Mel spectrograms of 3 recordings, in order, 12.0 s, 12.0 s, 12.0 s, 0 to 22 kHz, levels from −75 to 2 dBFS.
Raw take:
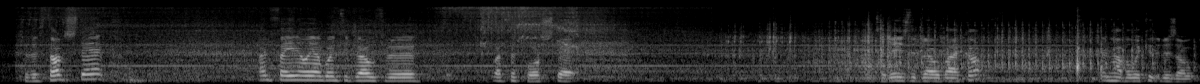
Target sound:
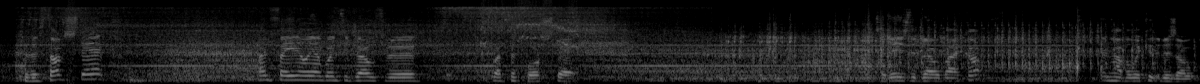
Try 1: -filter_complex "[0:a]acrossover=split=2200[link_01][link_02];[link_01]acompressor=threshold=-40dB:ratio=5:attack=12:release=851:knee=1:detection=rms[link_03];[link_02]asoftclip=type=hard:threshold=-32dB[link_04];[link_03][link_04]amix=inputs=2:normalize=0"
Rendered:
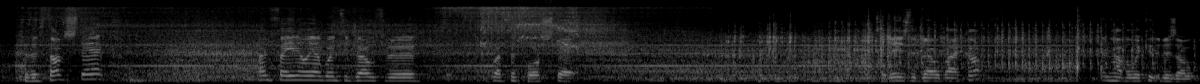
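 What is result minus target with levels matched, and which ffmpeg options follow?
hard clipping: distortion −8 dB
-filter_complex "[0:a]acrossover=split=2200[link_01][link_02];[link_01]acompressor=threshold=-40dB:ratio=5:attack=12:release=851:knee=1:detection=rms[link_03];[link_02]asoftclip=type=hard:threshold=-38.5dB[link_04];[link_03][link_04]amix=inputs=2:normalize=0"

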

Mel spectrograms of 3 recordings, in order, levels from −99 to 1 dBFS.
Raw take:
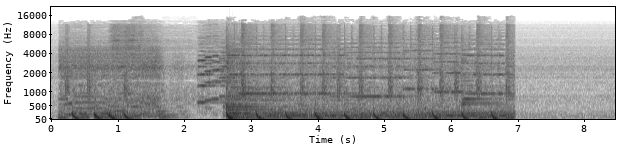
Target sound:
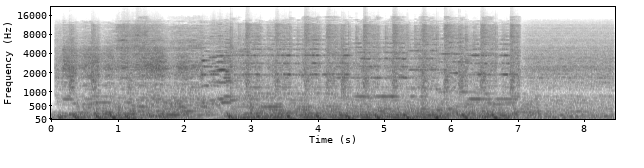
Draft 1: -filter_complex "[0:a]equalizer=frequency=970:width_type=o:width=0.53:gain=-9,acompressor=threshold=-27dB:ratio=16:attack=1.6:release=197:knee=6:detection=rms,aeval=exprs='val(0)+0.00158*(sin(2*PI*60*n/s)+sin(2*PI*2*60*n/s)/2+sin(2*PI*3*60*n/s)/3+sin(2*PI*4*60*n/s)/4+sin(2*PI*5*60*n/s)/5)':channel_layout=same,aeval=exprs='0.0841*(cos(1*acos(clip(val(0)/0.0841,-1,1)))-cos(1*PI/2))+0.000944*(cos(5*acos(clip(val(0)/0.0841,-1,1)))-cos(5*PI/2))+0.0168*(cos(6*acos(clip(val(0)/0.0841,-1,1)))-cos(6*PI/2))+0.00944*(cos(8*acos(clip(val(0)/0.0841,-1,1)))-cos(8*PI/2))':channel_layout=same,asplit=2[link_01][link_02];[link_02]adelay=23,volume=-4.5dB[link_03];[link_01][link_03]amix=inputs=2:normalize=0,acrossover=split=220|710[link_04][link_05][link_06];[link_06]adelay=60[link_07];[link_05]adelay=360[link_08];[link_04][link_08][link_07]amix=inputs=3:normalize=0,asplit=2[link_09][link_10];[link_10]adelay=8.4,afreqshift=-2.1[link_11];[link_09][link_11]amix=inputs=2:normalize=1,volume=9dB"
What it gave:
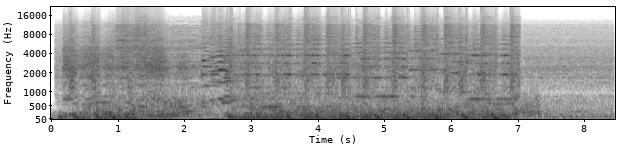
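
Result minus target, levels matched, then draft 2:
downward compressor: peak gain reduction −6 dB
-filter_complex "[0:a]equalizer=frequency=970:width_type=o:width=0.53:gain=-9,acompressor=threshold=-33.5dB:ratio=16:attack=1.6:release=197:knee=6:detection=rms,aeval=exprs='val(0)+0.00158*(sin(2*PI*60*n/s)+sin(2*PI*2*60*n/s)/2+sin(2*PI*3*60*n/s)/3+sin(2*PI*4*60*n/s)/4+sin(2*PI*5*60*n/s)/5)':channel_layout=same,aeval=exprs='0.0841*(cos(1*acos(clip(val(0)/0.0841,-1,1)))-cos(1*PI/2))+0.000944*(cos(5*acos(clip(val(0)/0.0841,-1,1)))-cos(5*PI/2))+0.0168*(cos(6*acos(clip(val(0)/0.0841,-1,1)))-cos(6*PI/2))+0.00944*(cos(8*acos(clip(val(0)/0.0841,-1,1)))-cos(8*PI/2))':channel_layout=same,asplit=2[link_01][link_02];[link_02]adelay=23,volume=-4.5dB[link_03];[link_01][link_03]amix=inputs=2:normalize=0,acrossover=split=220|710[link_04][link_05][link_06];[link_06]adelay=60[link_07];[link_05]adelay=360[link_08];[link_04][link_08][link_07]amix=inputs=3:normalize=0,asplit=2[link_09][link_10];[link_10]adelay=8.4,afreqshift=-2.1[link_11];[link_09][link_11]amix=inputs=2:normalize=1,volume=9dB"

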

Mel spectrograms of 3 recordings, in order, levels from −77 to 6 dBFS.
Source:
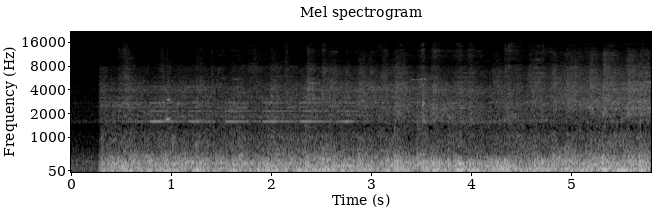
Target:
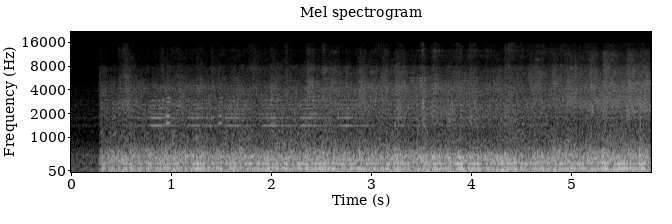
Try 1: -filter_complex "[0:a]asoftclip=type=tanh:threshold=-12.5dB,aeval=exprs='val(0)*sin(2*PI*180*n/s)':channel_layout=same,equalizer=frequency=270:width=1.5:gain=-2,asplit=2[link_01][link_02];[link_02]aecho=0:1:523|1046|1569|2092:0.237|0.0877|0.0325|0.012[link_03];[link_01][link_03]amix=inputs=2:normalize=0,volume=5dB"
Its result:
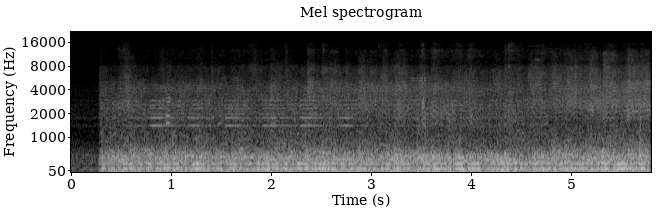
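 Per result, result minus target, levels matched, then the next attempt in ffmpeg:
soft clipping: distortion +19 dB; echo-to-direct −6.5 dB
-filter_complex "[0:a]asoftclip=type=tanh:threshold=-1.5dB,aeval=exprs='val(0)*sin(2*PI*180*n/s)':channel_layout=same,equalizer=frequency=270:width=1.5:gain=-2,asplit=2[link_01][link_02];[link_02]aecho=0:1:523|1046|1569|2092:0.237|0.0877|0.0325|0.012[link_03];[link_01][link_03]amix=inputs=2:normalize=0,volume=5dB"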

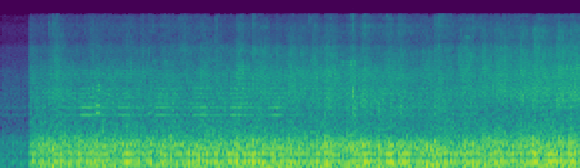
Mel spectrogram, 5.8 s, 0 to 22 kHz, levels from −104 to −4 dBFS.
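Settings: echo-to-direct −6.5 dB
-filter_complex "[0:a]asoftclip=type=tanh:threshold=-1.5dB,aeval=exprs='val(0)*sin(2*PI*180*n/s)':channel_layout=same,equalizer=frequency=270:width=1.5:gain=-2,asplit=2[link_01][link_02];[link_02]aecho=0:1:523|1046|1569|2092:0.501|0.185|0.0686|0.0254[link_03];[link_01][link_03]amix=inputs=2:normalize=0,volume=5dB"

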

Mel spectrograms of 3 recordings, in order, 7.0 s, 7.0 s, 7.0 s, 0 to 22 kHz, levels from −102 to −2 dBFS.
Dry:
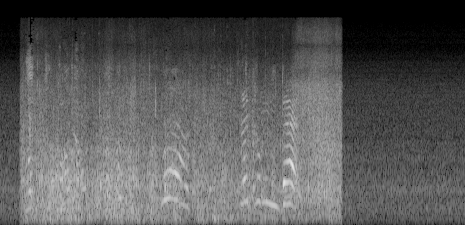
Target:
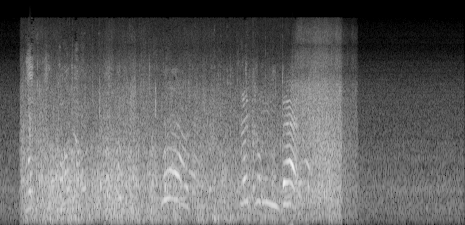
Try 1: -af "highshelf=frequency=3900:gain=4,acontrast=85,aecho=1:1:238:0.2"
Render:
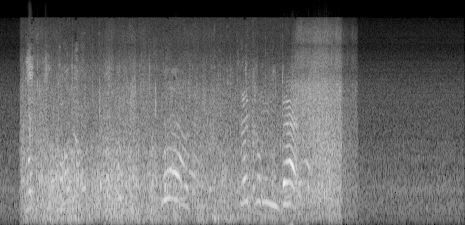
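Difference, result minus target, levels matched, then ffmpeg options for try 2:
8,000 Hz band +5.0 dB
-af "highshelf=frequency=3900:gain=-4,acontrast=85,aecho=1:1:238:0.2"

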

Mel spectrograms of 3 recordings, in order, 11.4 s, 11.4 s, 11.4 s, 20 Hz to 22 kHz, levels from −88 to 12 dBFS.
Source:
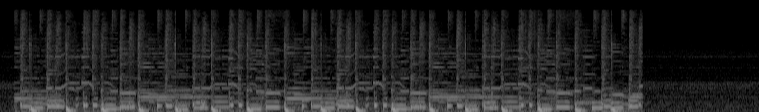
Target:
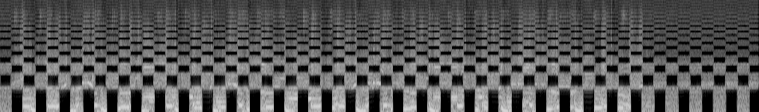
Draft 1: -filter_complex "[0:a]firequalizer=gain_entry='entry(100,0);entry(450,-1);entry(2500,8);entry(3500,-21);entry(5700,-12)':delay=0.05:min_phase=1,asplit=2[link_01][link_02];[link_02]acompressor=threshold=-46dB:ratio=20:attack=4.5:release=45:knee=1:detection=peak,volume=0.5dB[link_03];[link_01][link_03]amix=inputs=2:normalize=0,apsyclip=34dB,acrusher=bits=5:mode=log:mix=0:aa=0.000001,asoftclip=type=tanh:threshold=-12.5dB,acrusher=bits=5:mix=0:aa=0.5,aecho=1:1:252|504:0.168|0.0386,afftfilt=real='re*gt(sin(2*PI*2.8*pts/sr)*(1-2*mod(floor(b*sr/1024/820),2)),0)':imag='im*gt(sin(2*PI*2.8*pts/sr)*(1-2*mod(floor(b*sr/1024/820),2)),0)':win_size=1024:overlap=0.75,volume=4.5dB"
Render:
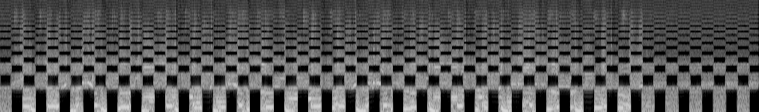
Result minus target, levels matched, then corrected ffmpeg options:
downward compressor: peak gain reduction +5.5 dB
-filter_complex "[0:a]firequalizer=gain_entry='entry(100,0);entry(450,-1);entry(2500,8);entry(3500,-21);entry(5700,-12)':delay=0.05:min_phase=1,asplit=2[link_01][link_02];[link_02]acompressor=threshold=-40dB:ratio=20:attack=4.5:release=45:knee=1:detection=peak,volume=0.5dB[link_03];[link_01][link_03]amix=inputs=2:normalize=0,apsyclip=34dB,acrusher=bits=5:mode=log:mix=0:aa=0.000001,asoftclip=type=tanh:threshold=-12.5dB,acrusher=bits=5:mix=0:aa=0.5,aecho=1:1:252|504:0.168|0.0386,afftfilt=real='re*gt(sin(2*PI*2.8*pts/sr)*(1-2*mod(floor(b*sr/1024/820),2)),0)':imag='im*gt(sin(2*PI*2.8*pts/sr)*(1-2*mod(floor(b*sr/1024/820),2)),0)':win_size=1024:overlap=0.75,volume=4.5dB"

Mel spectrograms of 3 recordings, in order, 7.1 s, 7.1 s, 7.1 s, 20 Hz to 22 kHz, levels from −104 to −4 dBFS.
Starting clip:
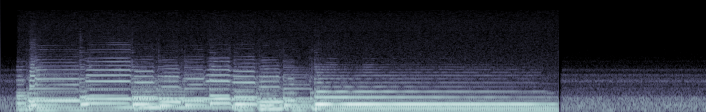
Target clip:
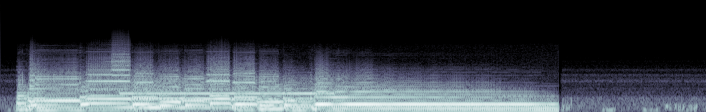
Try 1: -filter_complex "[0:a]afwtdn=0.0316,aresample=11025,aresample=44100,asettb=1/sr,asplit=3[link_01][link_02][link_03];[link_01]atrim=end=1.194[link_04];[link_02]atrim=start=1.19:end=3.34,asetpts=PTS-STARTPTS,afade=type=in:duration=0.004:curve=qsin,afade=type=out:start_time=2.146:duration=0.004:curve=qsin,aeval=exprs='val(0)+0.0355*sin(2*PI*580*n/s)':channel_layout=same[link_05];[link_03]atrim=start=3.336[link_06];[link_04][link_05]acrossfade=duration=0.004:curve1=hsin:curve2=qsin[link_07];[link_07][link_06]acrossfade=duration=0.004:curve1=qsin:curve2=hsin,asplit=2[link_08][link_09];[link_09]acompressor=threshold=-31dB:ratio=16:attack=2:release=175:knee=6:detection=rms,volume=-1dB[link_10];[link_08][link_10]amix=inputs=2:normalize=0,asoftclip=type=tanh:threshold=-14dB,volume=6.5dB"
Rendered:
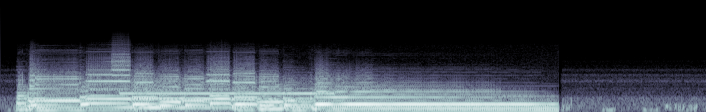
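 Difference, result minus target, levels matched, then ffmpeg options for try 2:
downward compressor: peak gain reduction +9 dB
-filter_complex "[0:a]afwtdn=0.0316,aresample=11025,aresample=44100,asettb=1/sr,asplit=3[link_01][link_02][link_03];[link_01]atrim=end=1.194[link_04];[link_02]atrim=start=1.19:end=3.34,asetpts=PTS-STARTPTS,afade=type=in:duration=0.004:curve=qsin,afade=type=out:start_time=2.146:duration=0.004:curve=qsin,aeval=exprs='val(0)+0.0355*sin(2*PI*580*n/s)':channel_layout=same[link_05];[link_03]atrim=start=3.336[link_06];[link_04][link_05]acrossfade=duration=0.004:curve1=hsin:curve2=qsin[link_07];[link_07][link_06]acrossfade=duration=0.004:curve1=qsin:curve2=hsin,asplit=2[link_08][link_09];[link_09]acompressor=threshold=-21.5dB:ratio=16:attack=2:release=175:knee=6:detection=rms,volume=-1dB[link_10];[link_08][link_10]amix=inputs=2:normalize=0,asoftclip=type=tanh:threshold=-14dB,volume=6.5dB"

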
